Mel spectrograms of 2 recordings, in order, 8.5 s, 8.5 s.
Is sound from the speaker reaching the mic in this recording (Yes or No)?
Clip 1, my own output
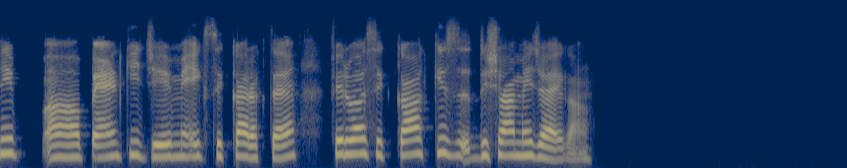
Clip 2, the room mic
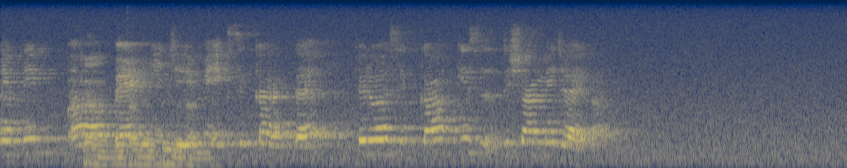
Yes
